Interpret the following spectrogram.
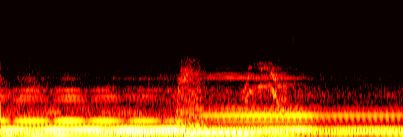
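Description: Live electric guitars and bass through stage amplifiers holding sustained, ringing chords, the closing notes of a punk rock song. They shift to a new held chord with a heavier bass about two seconds in, then ease off slightly.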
